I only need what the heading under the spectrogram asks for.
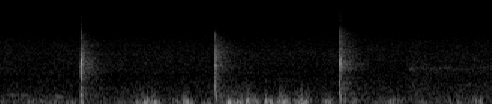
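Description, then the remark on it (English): Three sharp, evenly spaced claps ring out one by one in a slow, deliberate rhythm, with a soft low rumble of background murmur in between. “Hobart steps out from the side, and he does a slow clap.”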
